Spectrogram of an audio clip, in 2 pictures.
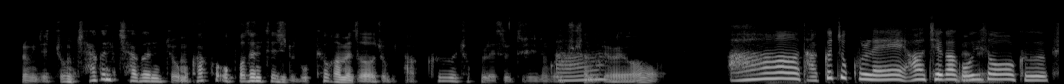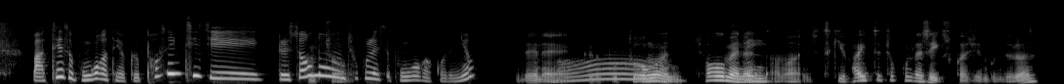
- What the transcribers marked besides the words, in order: tapping; other background noise
- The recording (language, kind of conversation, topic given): Korean, advice, 건강한 간식 선택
